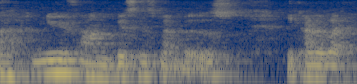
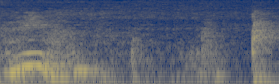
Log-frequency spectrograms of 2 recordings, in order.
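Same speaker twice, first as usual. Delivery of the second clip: slow, measured; 6 semitones higher, much slower than usual. Acted.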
